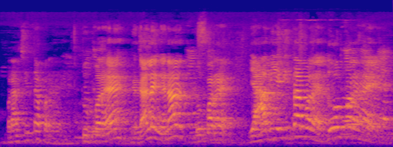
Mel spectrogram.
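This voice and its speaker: A woman tutoring chemistry in a classroom lecture. She spells terms out letter by letter and keeps quizzing her students with quick check questions. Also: medium pitch, sing-song, crowd noise. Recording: very echoey classroom with students audible.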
